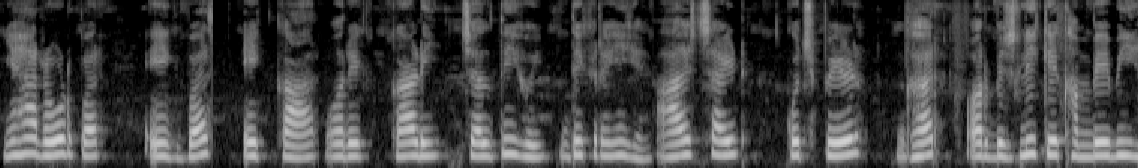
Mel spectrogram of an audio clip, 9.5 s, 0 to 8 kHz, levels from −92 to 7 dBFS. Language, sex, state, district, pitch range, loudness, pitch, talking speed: Hindi, female, Uttar Pradesh, Hamirpur, 230-250 Hz, -23 LUFS, 235 Hz, 165 wpm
